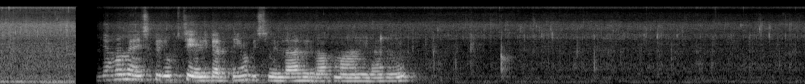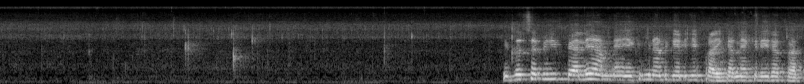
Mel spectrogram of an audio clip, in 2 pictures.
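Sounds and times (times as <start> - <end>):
fritters sizzling in hot oil: 0.0 - 16.0
spatula turning food in pan: 3.5 - 13.4.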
